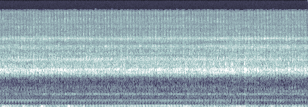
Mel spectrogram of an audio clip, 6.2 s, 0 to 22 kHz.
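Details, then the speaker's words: 2004 Kawasaki KVF 360 (Prairie 360) ATV, cold start after sitting overnight at about minus six: steady, slightly slow low thump with an even beat, no knocks or misses; idling fine while warming up. "so here you go that's a cold start I'm just gonna let it warm up here for a minute"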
